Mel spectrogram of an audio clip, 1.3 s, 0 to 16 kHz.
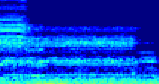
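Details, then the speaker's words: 2015 VW Golf Mk7, electric parking brake released via XTOOL IP508 scan tool: steady even electric motor whir just over a second then tails off; normal parking brake motor retraction. "right now maybe turn off the climate control and maybe I will open the door so we can hear the the electric motor and that's moving"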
